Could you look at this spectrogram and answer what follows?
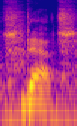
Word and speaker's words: Dietz: Oh, it's Dietz. Dietz. But down through the years, there maybe 50% of the people who know me always say Dietz, and I've never corrected them.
